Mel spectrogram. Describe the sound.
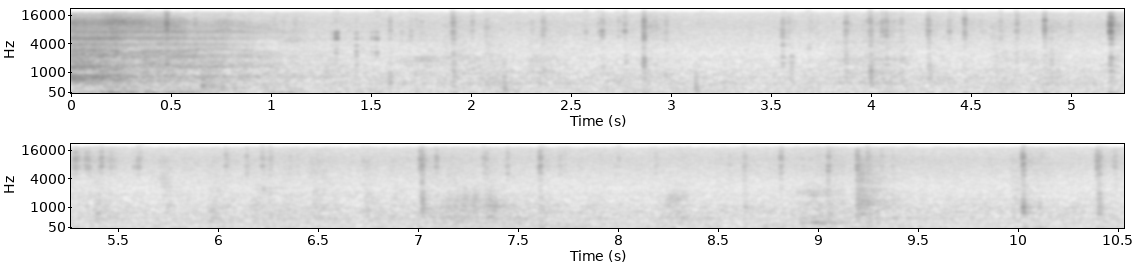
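Typing on a computer keyboard, faint and steady: many light, irregular key clicks tapping along for about ten seconds without any voices.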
